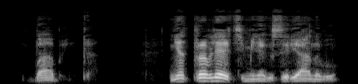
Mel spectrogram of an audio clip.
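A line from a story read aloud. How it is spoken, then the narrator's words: Quiet plea. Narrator (Russian): тихо сказал я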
